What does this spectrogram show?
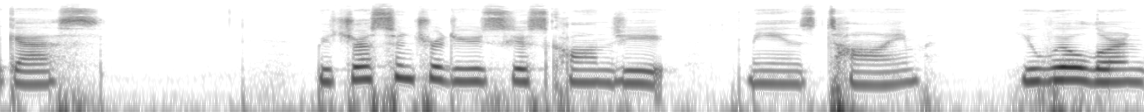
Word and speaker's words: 間: It's pronounced as kan in words like 時間, time.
